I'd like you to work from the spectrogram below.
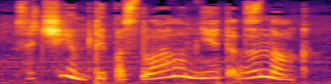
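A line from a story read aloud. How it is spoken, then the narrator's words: Pleading. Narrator (Russian): взмолилась целительница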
